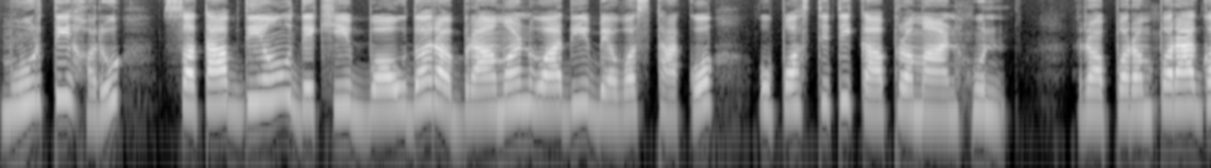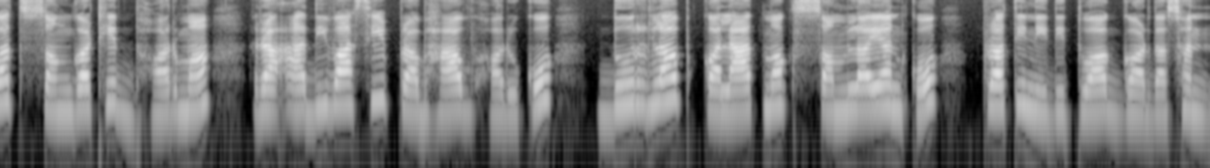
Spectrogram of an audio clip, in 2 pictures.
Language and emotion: Nepali, neutral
